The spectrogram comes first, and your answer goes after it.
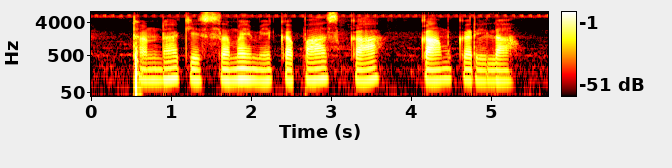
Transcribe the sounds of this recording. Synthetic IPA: ʈʰə̃ɳɖakesɐməjmẽkɐpaːska | kaːmkəɾeːlaː

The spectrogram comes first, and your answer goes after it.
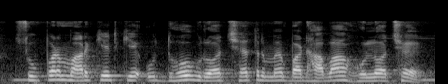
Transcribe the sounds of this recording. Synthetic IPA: supəɾmaːɾkeːʈkeʔʊd̪joːɡɾɔkʃeːt̪ɾəmẽbəɽ̤ʱaːbaɦoːlɔt͡ʃʰɛː

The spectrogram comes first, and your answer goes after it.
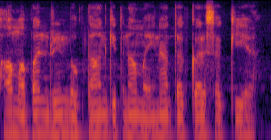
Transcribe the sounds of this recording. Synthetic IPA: hɐmɐpənɾɪnbʱʊɡt̪aːnkɪt̪namɐɦɪnat̪ɐkːɐɾsɐktiɦɛː

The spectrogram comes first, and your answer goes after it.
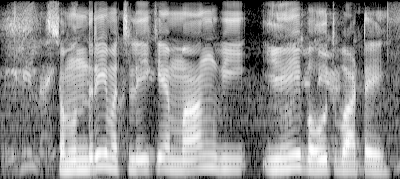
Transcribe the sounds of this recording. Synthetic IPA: səmʊ̃nd̪ɾimət͡ʃʰlikemãːŋbʱi | jɐɦĩbəɦʊt̪baːʈeː

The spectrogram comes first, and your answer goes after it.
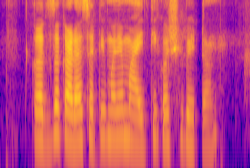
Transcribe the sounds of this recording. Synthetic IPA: kəɾd͡zəkaɽ̤asaʈiːməlemaɦit̪iːkəɕiːbʱeʈən

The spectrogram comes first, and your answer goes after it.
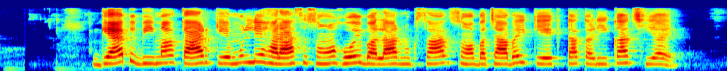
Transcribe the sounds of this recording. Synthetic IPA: ɡɛpbimakaɾkemuljəɦəɾassɔ̃ɦoebalanʊksansɔ̃bət͡ʃabəjkeːkʈat̪əɾikat͡ʃʰijəj

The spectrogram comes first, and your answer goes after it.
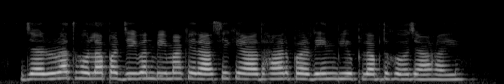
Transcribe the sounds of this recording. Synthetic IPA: d͡ʒəɾuːɾət̪ɦoːlapəɾd͡ʒiːʋənbiːmakeɾaːsikeaːd̪ʱaːɾpəɾːiːnbʱiʊpləbd̪ʱɦod͡ʒaːɦəi

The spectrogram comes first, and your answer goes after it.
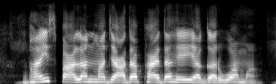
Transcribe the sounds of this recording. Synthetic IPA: bʱə̃ɪ̃spaːlənmãd͡ʒjaːd̪apʰaːjd̪aɦejaɡəɾuãmãː

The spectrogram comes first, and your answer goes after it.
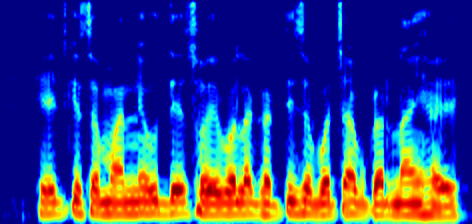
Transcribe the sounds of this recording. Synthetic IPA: heːd͡ʒkesaːmaːnjəʊd̪ːeːsɦoeʋaːlaɡʱɐʈːis̬ebət͡ʃa̰ːʋkəɾnaːiɦɛː

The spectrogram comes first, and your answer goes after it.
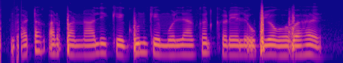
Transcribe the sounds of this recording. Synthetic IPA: ɡʱəʈəkɔ̰ːɾpəɾnaːlikeɡʊnkemʊljãːŋkənkəɾeːlḛʊpjoːɡɦoːbeɦɛː

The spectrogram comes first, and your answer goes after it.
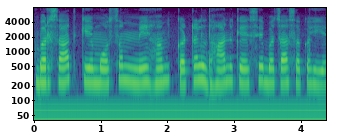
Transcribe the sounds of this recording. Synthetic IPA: bəɾsaːt̪kemɔːsəmːẽɦɐmkəʈəld̪ʱaːnkɛːsebɐt͡ʃasəkɦiɛː

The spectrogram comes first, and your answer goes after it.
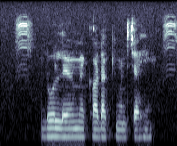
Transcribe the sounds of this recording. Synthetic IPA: loːlːeːʋəlmẽkaːɖaːkjumẽɳʈt͡ʃaːɦie

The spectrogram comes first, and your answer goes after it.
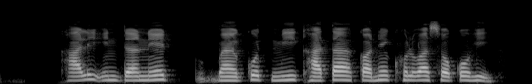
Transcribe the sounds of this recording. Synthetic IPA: kʰaːliɪɳʈəɾneːʈ̚ | bɛ̃ːkʊt̪mĩkʰaːt̪akən̤ẽkʰʊlwasokoɦiː

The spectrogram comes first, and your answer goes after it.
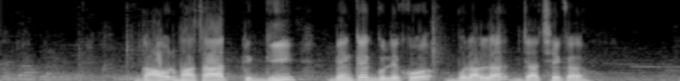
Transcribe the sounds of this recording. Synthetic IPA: ɡãːɾbʱaːsaːt̪̚pɪɡːi | bɛ̃ːŋkek̚ɡʊlekobʊlaːləd͡ʒaːt͡ʃʰeːkəɾ

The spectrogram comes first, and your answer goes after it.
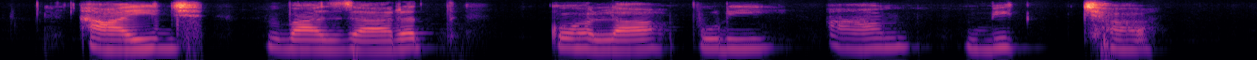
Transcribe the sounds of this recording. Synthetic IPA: aːid͡ʒ | baːzaːɾət̪ | kɔɦlapuɾi | aːm | bik̚ | t͡ʃʰa

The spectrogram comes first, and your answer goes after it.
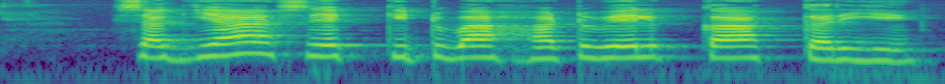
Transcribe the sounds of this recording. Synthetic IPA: səɡjasekɪʈwaɦɐʈweːlkakɐɾieː

